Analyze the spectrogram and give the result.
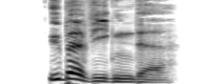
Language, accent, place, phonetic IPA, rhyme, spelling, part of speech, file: German, Germany, Berlin, [ˈyːbɐˌviːɡn̩də], -iːɡn̩də, überwiegende, adjective, De-überwiegende.ogg
- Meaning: inflection of überwiegend: 1. strong/mixed nominative/accusative feminine singular 2. strong nominative/accusative plural 3. weak nominative all-gender singular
